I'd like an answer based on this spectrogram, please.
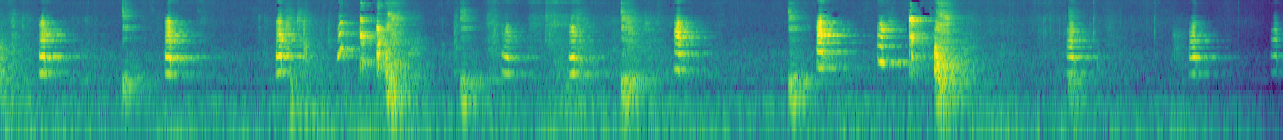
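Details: A caged capuchin monkey calling indoors. It gives brief, high, squeaky chirps in irregular quick series, broken by sharp rattles of the cage, over a low ventilation hum.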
